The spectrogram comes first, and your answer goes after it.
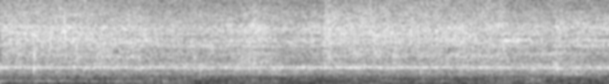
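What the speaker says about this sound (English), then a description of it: "Just rinsing it all off now." Tap water runs steadily into a sink as face cleanser is rinsed off, a soft continuous splashing stream heard close up with no voices.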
